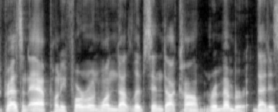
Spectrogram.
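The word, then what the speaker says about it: Libsyn: a pony for on1 Lipson calm remember that is spelled li b sy n sin like sync not sinful mmm you can also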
